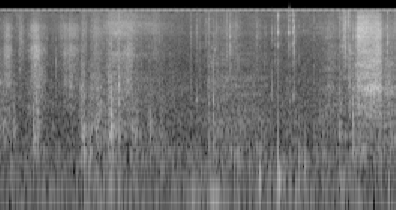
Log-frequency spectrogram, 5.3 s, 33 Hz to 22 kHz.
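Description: Handling noise as a BenQ EW2775 monitor is turned around on its stand: scattered light clicks and knocks of hands on the plastic casing and stand, with a short swish near the end.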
